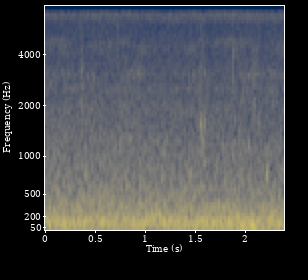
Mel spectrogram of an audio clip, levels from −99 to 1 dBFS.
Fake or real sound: real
